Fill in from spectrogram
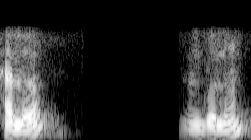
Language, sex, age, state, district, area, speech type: Bengali, male, 60+, West Bengal, Purba Medinipur, rural, conversation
